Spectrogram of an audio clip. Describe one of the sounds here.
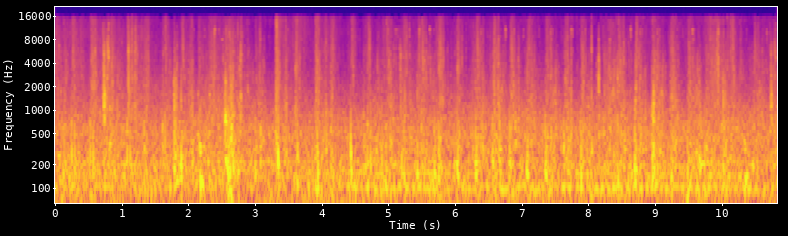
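Footsteps crunch quickly over snow and debris.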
